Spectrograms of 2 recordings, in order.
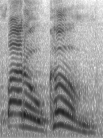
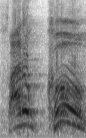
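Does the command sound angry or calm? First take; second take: calm; angry. First: The command is said in a calm tone. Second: The command is said in an angry tone. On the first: A simple request to come. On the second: The owner is now mad, changing the meaning.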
